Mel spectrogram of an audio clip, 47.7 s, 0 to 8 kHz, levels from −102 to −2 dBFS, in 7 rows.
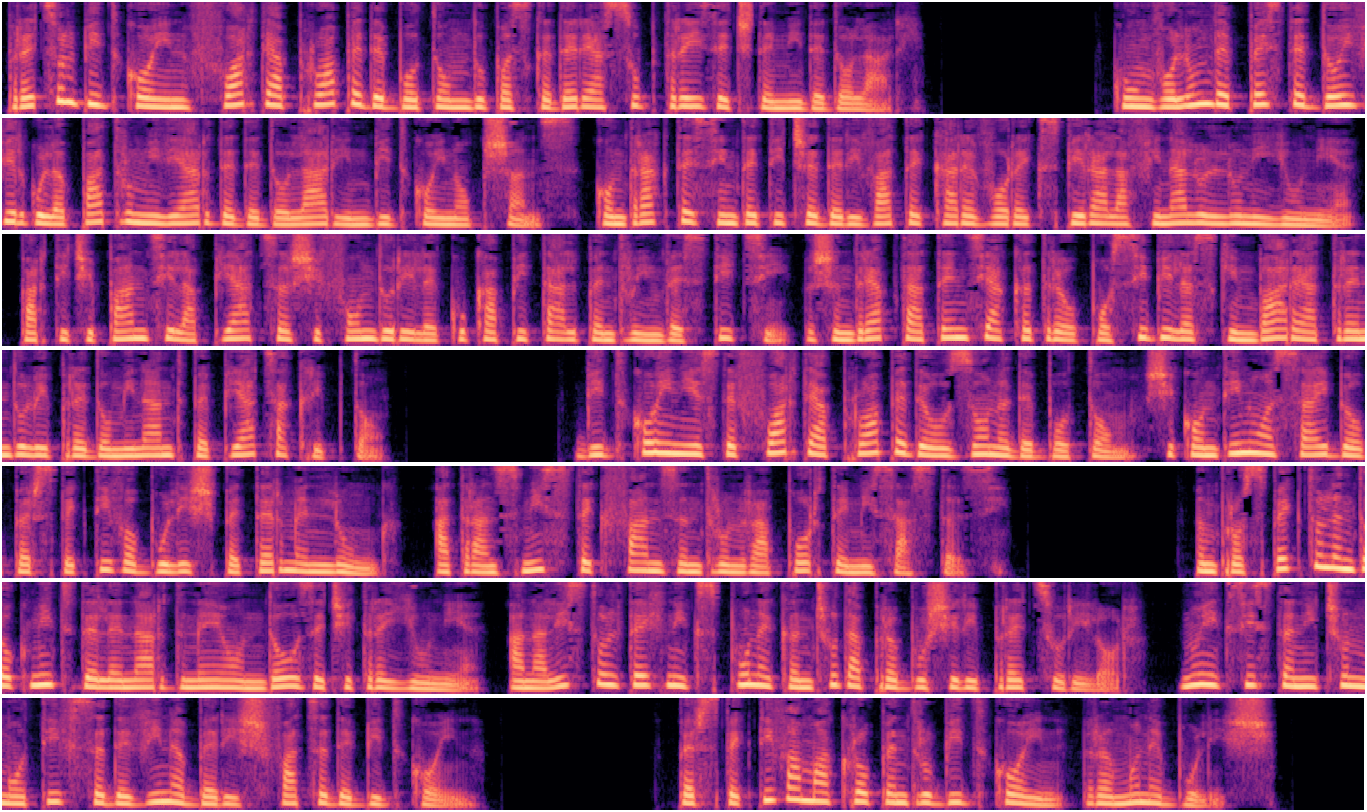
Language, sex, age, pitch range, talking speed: Romanian, female, 30-49, 180-225 Hz, 145 wpm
